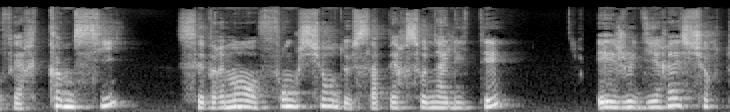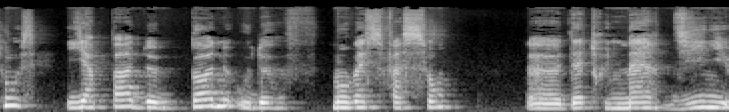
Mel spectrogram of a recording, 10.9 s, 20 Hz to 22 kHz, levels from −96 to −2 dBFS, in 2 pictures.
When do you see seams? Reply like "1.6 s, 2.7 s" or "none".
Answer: 4.4 s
